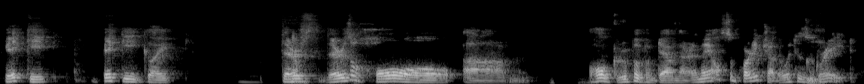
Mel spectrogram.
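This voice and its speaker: A man from Canada on a casual streamed chat, thoughtful and hesitant with many pauses and ums. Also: mid-range voice, expressive, a little mellow, roomy sound, poor audio.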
